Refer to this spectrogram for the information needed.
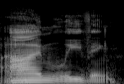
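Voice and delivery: slow, soft dismissive exit; drawn out, done with her. Retold or imitated. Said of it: "I was like".

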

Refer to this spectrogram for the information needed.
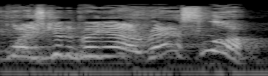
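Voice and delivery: put-on excited kid. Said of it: "And he".

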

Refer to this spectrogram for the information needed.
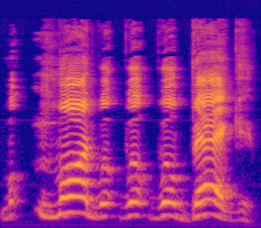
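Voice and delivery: drawn-out, stumbling pleading; lightly voiced slow mock plea; slow halting quote. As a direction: drag each word out like a desperate man. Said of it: "Arthur is saying".

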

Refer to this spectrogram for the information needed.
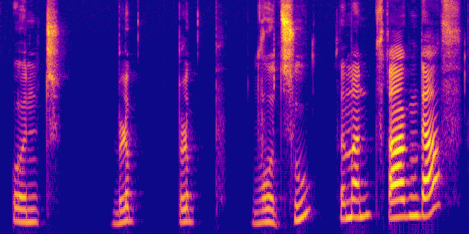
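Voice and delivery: mocking old carp with burbling blubs; a know-it-all fish looking down on the collection. Carp asks.

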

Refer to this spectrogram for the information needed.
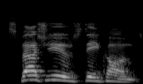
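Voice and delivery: ordinary delivery

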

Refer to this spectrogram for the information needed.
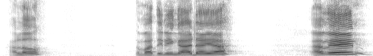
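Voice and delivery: loud fiery preacher; preaching at full force. Acted. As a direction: lift the hall with a joyful shout. Shouting praise climax.

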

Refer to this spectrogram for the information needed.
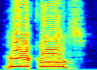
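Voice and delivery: high, loud fake encouragement; sarcastic cheer. Surfer taunting him as he paddles back, high sarcastic cheer. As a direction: egg him on mockingly, all fake hype. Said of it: "I talked to him again".

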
